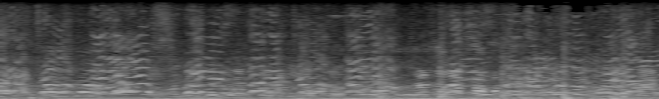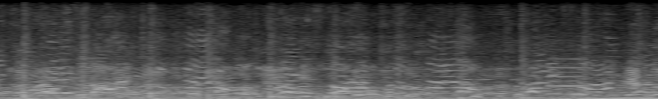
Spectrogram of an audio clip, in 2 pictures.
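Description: A crowd of men and women shout and chant loudly outdoors.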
